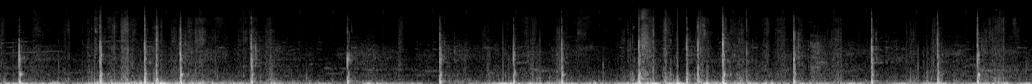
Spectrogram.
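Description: Basketball dribbled hard on a wooden gym floor at full speed, a quick run of between-the-legs bounces and crossovers at roughly two bounces a second, unevenly spaced as the speed changes.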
